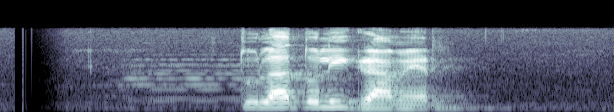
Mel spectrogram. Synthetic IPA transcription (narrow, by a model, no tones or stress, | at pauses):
t̪ulat̪oliɡɾameɾ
